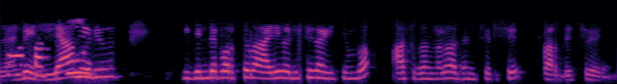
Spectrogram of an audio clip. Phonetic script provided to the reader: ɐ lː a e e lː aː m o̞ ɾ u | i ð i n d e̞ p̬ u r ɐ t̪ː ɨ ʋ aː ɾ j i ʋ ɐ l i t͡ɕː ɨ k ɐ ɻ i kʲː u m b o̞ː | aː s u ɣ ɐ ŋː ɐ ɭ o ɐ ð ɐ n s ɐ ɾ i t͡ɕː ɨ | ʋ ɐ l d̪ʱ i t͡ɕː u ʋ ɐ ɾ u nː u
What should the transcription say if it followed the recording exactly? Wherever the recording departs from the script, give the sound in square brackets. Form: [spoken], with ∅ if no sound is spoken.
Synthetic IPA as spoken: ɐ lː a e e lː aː m o̞ ɾ u | i ð i n d e̞ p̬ u r ɐ t̪ː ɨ ʋ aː ɾ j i ʋ ɐ l i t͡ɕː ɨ k ɐ ɻ i kʲː u m b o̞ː | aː s u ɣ ɐ ŋː ɐ ɭ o ɐ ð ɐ n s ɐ ɾ i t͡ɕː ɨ | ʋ ɐ [r] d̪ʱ i t͡ɕː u ʋ ɐ ɾ u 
